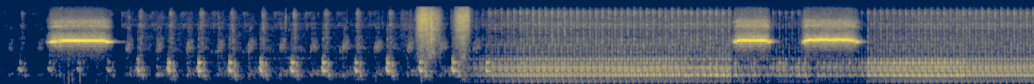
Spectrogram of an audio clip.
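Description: Small brass boiler whistle on a live-steam model vertical steam engine, blown in three short toots: one about half a second in and two close together about three quarters of the way through. In between, the engine's single-acting cylinder chuffs softly about four times a second, a brief hiss of steam comes about four seconds in, and then the engine runs on with a steady sound.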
